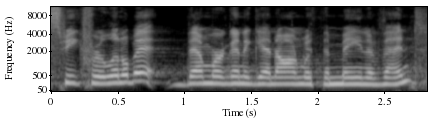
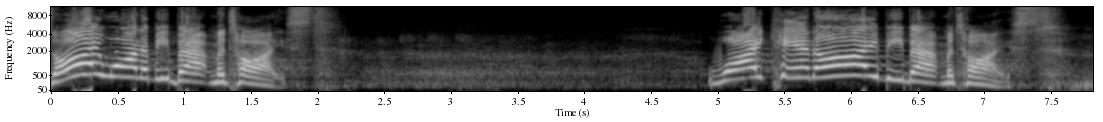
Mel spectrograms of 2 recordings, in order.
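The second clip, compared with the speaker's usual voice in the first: put-on high, loud, sing-song little toddler voice; 8 semitones higher, 7 dB louder than usual. Retelling a baptism service where a small child speaks up from the congregation, in a toddler's voice. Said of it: "a little 2-year-old voice declares".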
